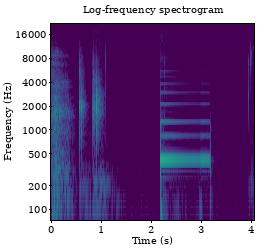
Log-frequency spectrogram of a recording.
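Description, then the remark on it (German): A single steady telephone ringing tone sounds for about a second during a call while waiting for someone to pick up, clear and fairly loud, after a few soft breathy noises and before a short silence. “Auch kein Tuten?”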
